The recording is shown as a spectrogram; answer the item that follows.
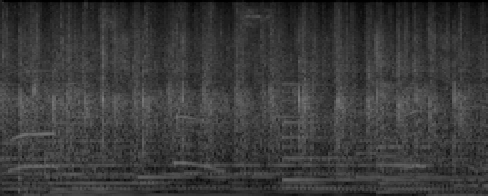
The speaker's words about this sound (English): Do you love the Lord tonight? Will you give him a hand clap of praise if you love him?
